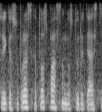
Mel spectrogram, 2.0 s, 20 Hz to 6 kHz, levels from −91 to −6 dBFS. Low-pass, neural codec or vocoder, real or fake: 5.4 kHz; none; real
